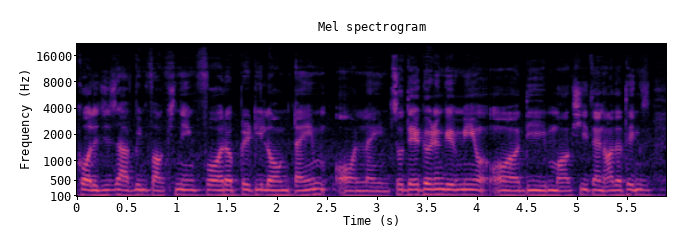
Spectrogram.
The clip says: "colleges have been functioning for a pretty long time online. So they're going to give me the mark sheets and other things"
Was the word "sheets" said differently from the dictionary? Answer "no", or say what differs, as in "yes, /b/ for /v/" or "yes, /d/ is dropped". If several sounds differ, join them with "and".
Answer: yes, /s/ is dropped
